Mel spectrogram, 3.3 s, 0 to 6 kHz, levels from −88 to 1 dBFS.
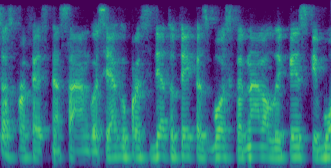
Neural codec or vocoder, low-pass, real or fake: none; 5.4 kHz; real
